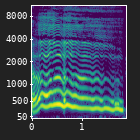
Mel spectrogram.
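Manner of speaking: put-on high, drawn-out childish oh; mock whimper. Preacher mimicking a child's fearful oh before a shot. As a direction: imitate a kid dreading the needle.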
